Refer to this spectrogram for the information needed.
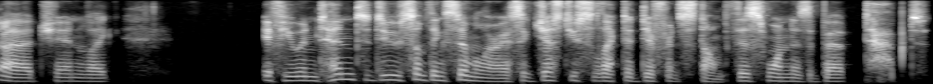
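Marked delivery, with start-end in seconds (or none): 2.0-7.0 soft, quiet, hushed whisper. Speaking in character to another character about the stump: whispered quietly. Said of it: "Whispered quietly".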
